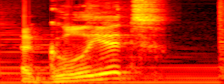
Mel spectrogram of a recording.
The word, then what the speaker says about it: aiguillette: Aiguillette? How do you pronounce that?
